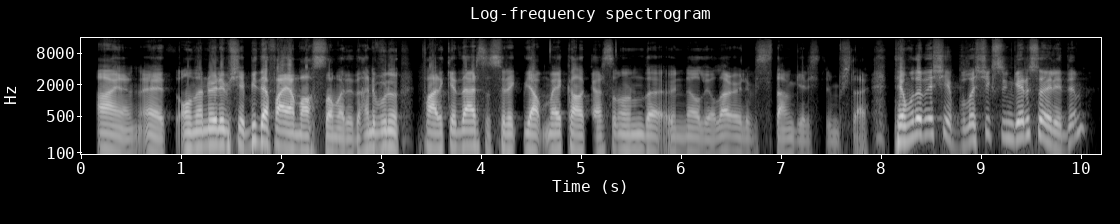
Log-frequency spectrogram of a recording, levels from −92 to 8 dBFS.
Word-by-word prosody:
Aynen, 105 -6 +2
evet, 100 -4 0
onların 130 +3 +1
öyle 140 0 +6
bir 130 - -4
şey, - - -2
“1 170 - 0
defaya 125 -7 +7
mahsus 105 -1 0
ama“ 100 -2 0
dedi. 95 - -6
Hani, 120 +2 -3
bunu 130 -2 +1 0.2
fark 120 -1 +2
edersin, 130 -2 +2
sürekli 115 +2 -4
yapmaya 115 +1 +3
kalkarsan 110 +1 -2
onun 110 0 -5
da 105 -1 -1
önünü 100 +1 -10
alıyorlar. 100 +2 -4
Öyle 95 -2 -9
bir - - -25
sistem 95 -1 -9
geliştirmişler. 85 -2 -16 0.3
Temu'da 185 +7 +4
böyle 230 - -1
şey 225 - -7
bulaşık 175 - -6
süngeri 195 +1 -1
söyledim. 210 - -2
115 Hz, 190 wpm, -22 LUFS, 100-135 Hz, 0.3 s, defaya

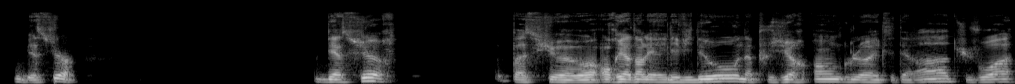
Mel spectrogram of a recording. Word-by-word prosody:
Bien 105 -4 -4
sûr. 135 +7 -1 2.4
Bien 115 -1 +1
sûr 150 +7 +1 1.2
parce 110 -1 -3
qu'en 105 0 +3
regardant 115 0 +3
les 110 -1 +1
les 110 0 0
vidéos, 125 +7 +3
on 130 - +1
a - - -3
plusieurs 110 +1 -4
angles 115 -3 0
et - - -11
cetera. 110 +6 -4
Tu 115 - -11
vois? 115 +3 -2
115 Hz, 105 wpm, -23 LUFS, 105-120 Hz, 2.4 s, qu'en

